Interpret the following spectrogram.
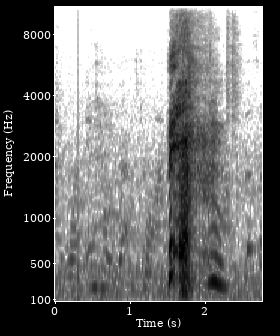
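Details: Quiet breathing, then one sudden explosive sneeze with a short voiced tail, during the worst day of a cold, sneezing into a handkerchief or uncovered.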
